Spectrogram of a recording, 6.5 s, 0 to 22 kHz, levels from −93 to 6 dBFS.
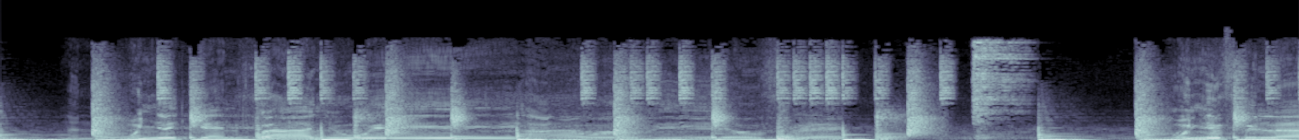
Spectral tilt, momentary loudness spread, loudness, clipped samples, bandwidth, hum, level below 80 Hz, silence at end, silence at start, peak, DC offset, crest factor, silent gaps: -4 dB/octave; 4 LU; -12 LUFS; under 0.1%; 16.5 kHz; none; -12 dBFS; 0 s; 0 s; 0 dBFS; under 0.1%; 10 dB; none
